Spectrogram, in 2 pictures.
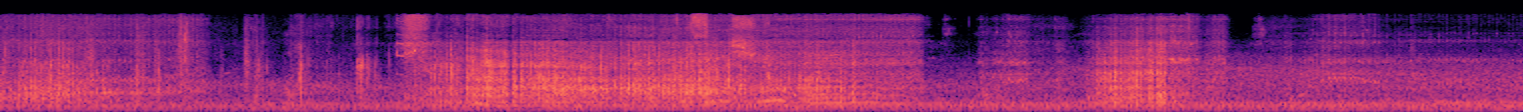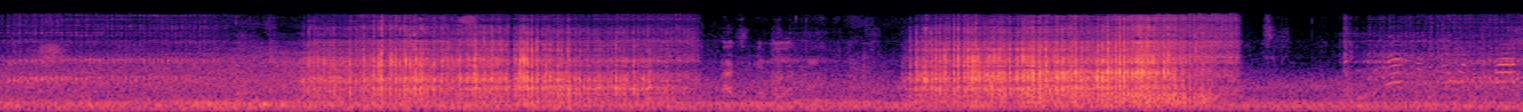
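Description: Scale RC truck with a plow blade, pushing and scraping in several noisy bursts of a few seconds each, with a steady low background between them.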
